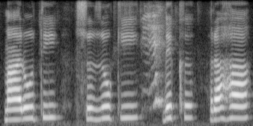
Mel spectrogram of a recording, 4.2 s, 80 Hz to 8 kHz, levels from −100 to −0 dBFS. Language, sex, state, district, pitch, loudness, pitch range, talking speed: Hindi, female, Madhya Pradesh, Bhopal, 270 Hz, -17 LUFS, 250-280 Hz, 55 wpm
